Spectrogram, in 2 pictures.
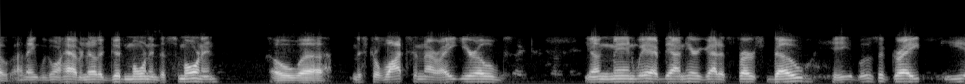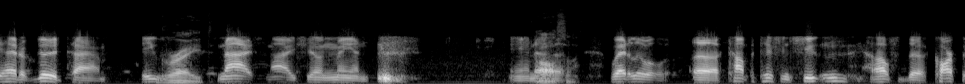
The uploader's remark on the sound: We also open the phone lines.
